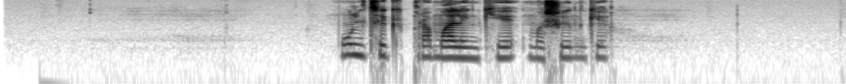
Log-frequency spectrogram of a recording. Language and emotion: Russian, neutral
